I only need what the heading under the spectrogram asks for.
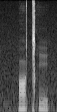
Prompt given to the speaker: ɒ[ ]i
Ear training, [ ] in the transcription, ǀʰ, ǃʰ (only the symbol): ǀʰ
